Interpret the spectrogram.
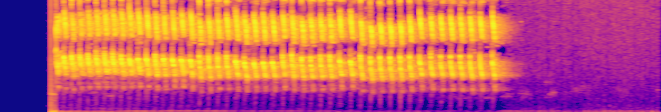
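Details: Oriental white-eye singing long and continuously: a loud, high, buzzy trill of rapid pulsed notes held for about four and a half seconds, then fading into faint low background rumble.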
